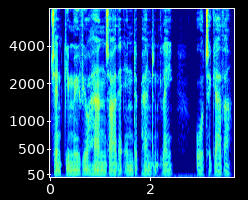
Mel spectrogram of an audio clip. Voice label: voiceover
